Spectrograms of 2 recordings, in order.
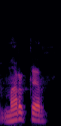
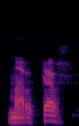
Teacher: entonces la sílaba tónica no es mar, sino sería car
